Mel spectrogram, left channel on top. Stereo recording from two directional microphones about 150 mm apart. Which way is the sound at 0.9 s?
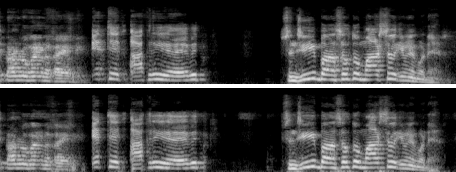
15° right (ahead or behind).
